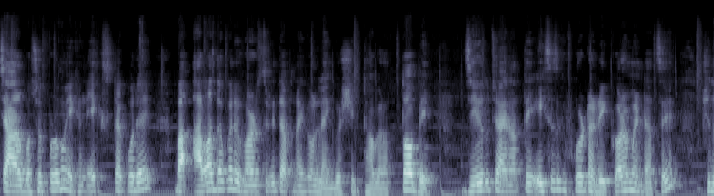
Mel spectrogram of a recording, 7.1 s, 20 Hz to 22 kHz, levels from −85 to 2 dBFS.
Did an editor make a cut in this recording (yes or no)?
no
